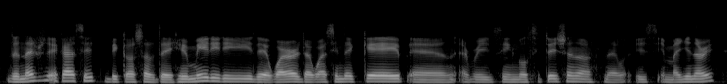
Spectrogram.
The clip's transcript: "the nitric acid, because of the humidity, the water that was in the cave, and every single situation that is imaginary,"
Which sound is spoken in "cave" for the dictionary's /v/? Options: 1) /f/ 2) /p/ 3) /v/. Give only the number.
2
